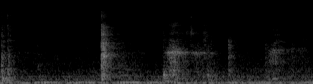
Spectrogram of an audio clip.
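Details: Quiet indoor room sounds with a sharp click near one second, then soft sliding and rustling noises, no animal voice heard.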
